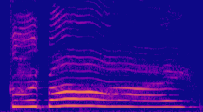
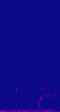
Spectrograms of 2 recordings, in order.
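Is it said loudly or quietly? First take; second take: loudly; quietly. First: It is said loudly. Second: It is said quietly.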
